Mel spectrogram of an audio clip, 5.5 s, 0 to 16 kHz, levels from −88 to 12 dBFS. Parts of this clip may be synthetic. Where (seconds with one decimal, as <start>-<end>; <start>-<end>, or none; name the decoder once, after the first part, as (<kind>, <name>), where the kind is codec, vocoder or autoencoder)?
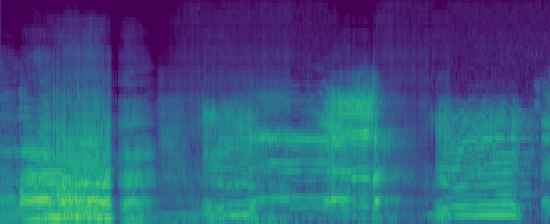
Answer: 0.4-2.9 (vocoder, BigVGAN v2); 3.3-4.5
